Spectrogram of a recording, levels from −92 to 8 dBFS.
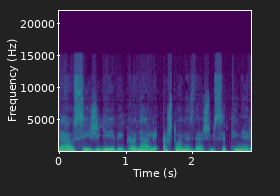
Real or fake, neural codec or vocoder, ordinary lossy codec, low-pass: fake; vocoder, 48 kHz, 128 mel bands, Vocos; Opus, 16 kbps; 14.4 kHz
